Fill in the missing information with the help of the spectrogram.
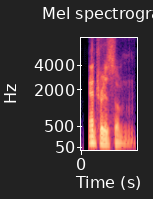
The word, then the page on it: entrism: American English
